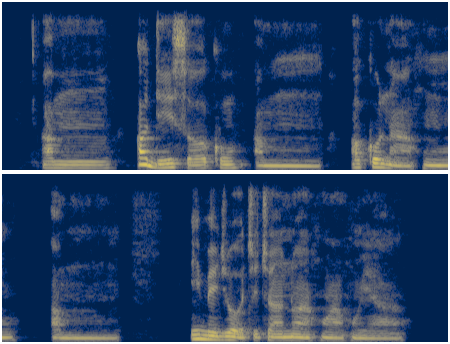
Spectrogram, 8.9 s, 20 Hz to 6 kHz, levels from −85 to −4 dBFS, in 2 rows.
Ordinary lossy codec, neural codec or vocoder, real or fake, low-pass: Opus, 64 kbps; none; real; 5.4 kHz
